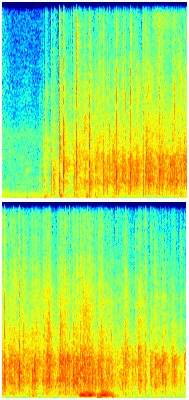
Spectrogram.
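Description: Audience applauding. It starts about a second in, with many hands clapping densely, and tapers off near the end.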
